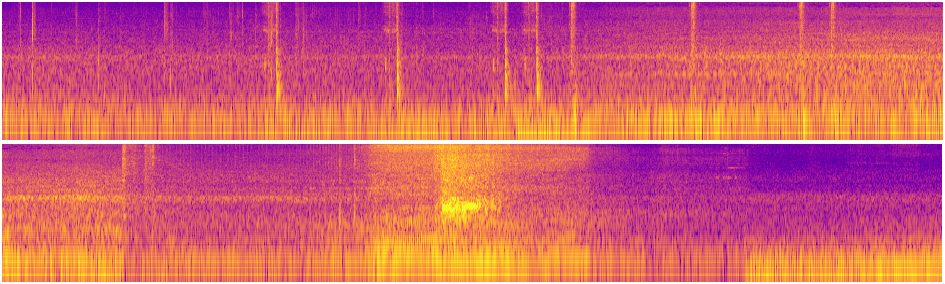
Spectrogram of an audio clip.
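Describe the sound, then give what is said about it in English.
Several sharp thuds of car doors shutting as people get into the car over a steady idling engine, followed by the engine revving up loudly and pulling away, with no one speaking. “All right, everyone in the car. I will drive.”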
